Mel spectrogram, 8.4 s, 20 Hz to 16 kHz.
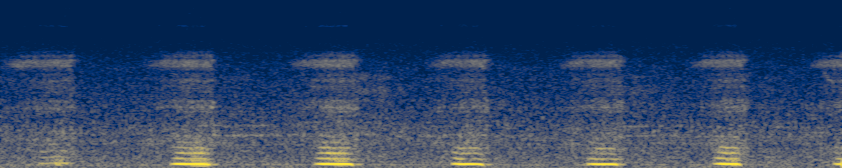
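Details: Pet snoring while asleep 5 minutes after a long walk, play with a favourite toy and 10 minutes of zoomies: regular low rumbling snores, about six in eight seconds, with quiet gaps between breaths.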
